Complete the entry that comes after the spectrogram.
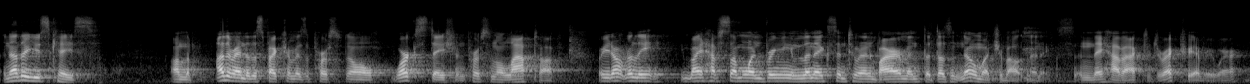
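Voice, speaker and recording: A man's voice: mid-range voice, quick pace, rough recording. A man giving a technical conference talk in a room, stuffed up from a cold, informal and often restarting phrases. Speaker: conference speaker.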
